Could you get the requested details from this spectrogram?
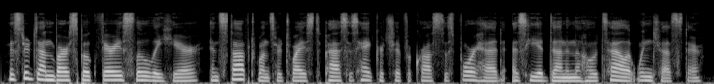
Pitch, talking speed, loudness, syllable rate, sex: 180 Hz, 225 wpm, -18 LUFS, 6.1 syllables/s, female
